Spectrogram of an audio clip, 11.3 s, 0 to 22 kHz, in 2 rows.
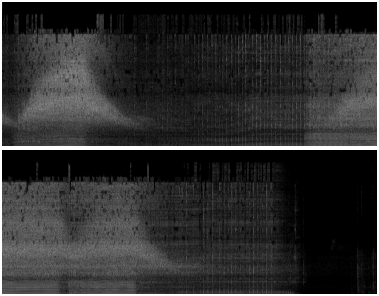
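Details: Salvaged Sterwins PBC1-26L-AB.2 26cc two-stroke brushcutter after cleaning tank and carburettor and adjusting the carburettor to stop it faltering: fires up, revs cleanly twice with rising scream, drops back smoothly; even firing, healthy engine.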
